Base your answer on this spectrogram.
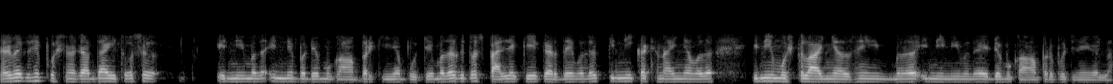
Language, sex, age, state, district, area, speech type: Dogri, male, 18-30, Jammu and Kashmir, Udhampur, rural, conversation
